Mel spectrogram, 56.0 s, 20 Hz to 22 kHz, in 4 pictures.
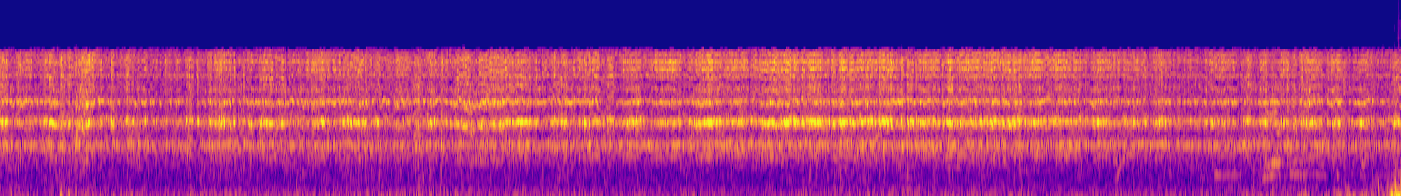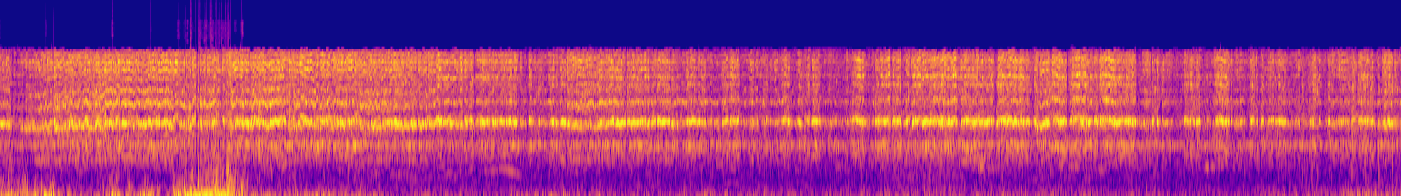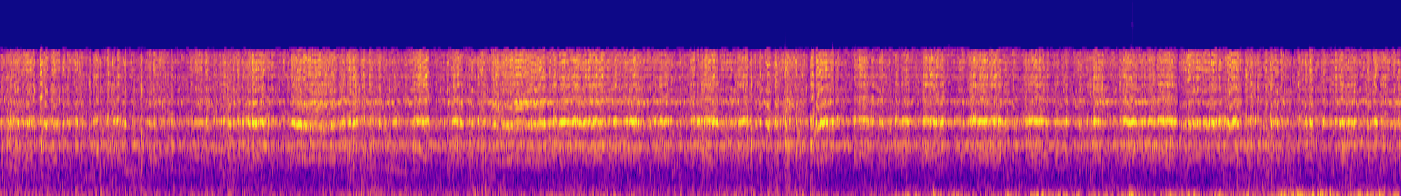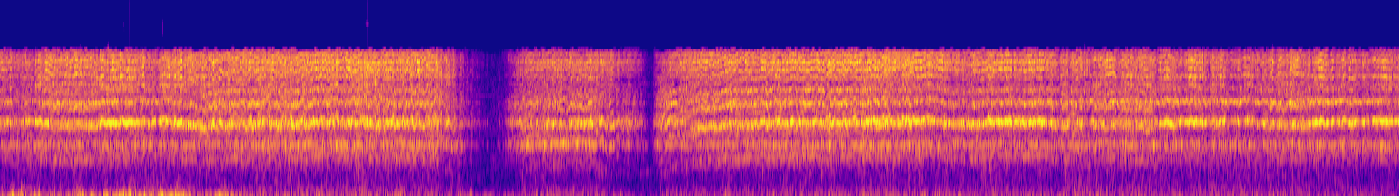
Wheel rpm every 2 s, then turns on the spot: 230, 230, 230, 240, 230, 230, 230, 200, 190, 220, 230, 230, 230, 240, 230, 230, 230, 230, 240, 230, 230, 230, 200, 130, 130, 220, 220, 220.
none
